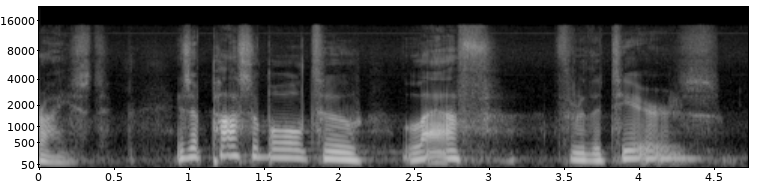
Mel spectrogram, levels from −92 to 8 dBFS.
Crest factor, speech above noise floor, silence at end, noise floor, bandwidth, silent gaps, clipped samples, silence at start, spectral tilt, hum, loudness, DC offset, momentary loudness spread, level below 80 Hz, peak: 20 dB; 28 dB; 0.25 s; -54 dBFS; 15 kHz; none; under 0.1%; 0 s; -5.5 dB/octave; none; -27 LUFS; under 0.1%; 15 LU; -62 dBFS; -6 dBFS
